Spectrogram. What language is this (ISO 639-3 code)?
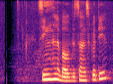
sin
